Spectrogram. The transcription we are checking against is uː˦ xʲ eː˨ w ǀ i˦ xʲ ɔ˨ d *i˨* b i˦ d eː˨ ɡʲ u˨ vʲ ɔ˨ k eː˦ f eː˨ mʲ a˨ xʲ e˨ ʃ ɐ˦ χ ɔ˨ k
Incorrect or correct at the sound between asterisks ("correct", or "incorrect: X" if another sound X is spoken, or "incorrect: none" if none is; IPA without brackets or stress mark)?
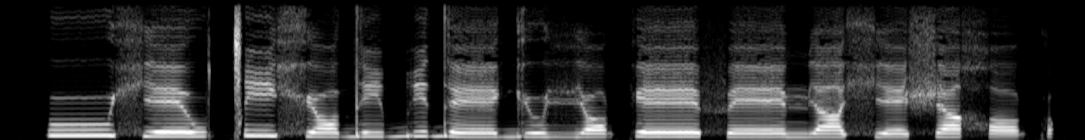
correct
